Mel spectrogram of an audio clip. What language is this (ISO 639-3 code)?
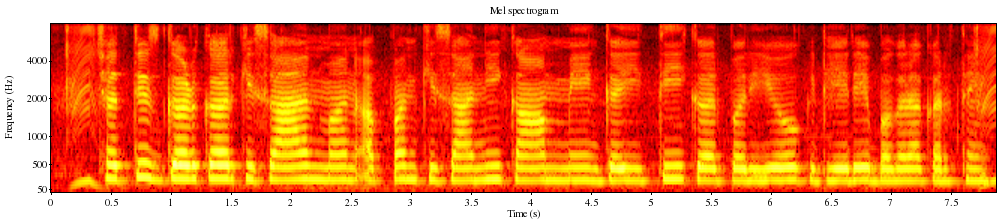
hne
